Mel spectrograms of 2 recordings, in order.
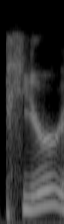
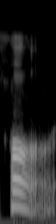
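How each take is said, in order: First: The word has a long ee vowel. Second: The word has a short, relaxed vowel. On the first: The speaker calls it wrong. "It's not peer" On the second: The speaker calls it right. "this word is per... sort of a short E"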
